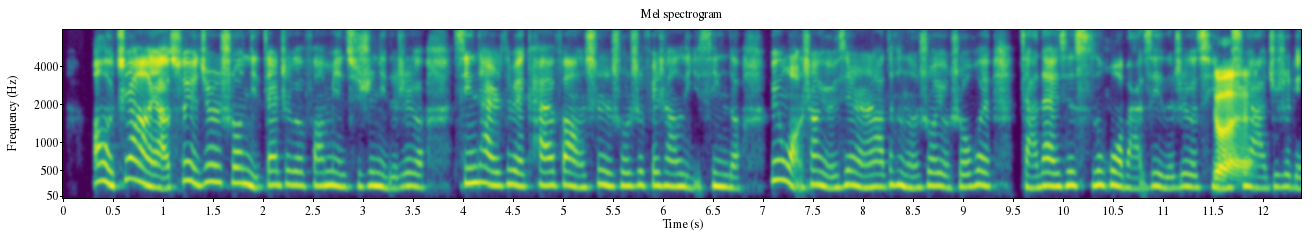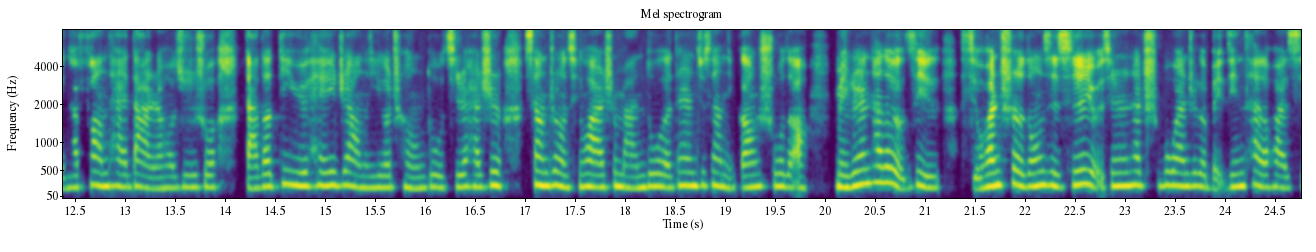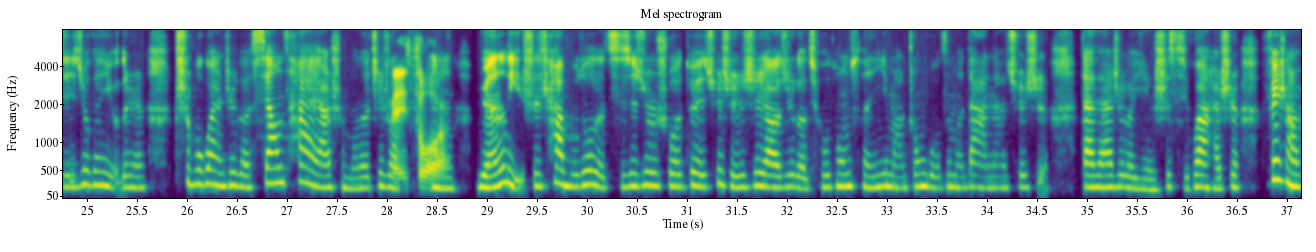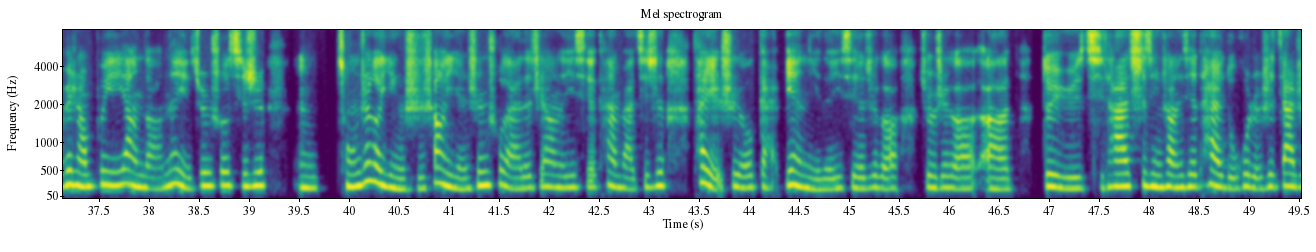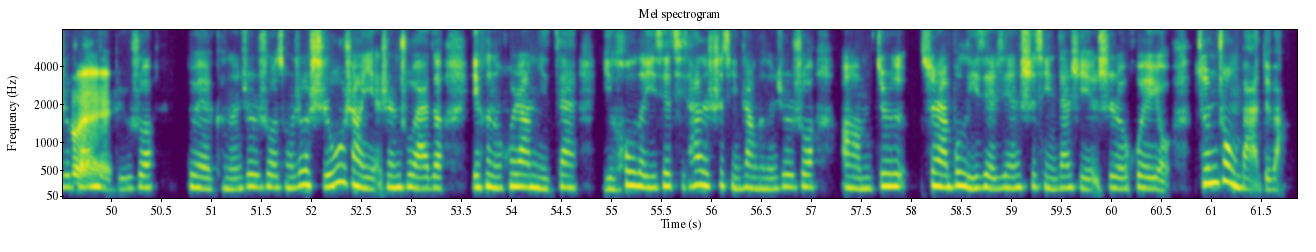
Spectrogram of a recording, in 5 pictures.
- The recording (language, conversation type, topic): Chinese, podcast, 你会如何向别人介绍你家乡的味道？
- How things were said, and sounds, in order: none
